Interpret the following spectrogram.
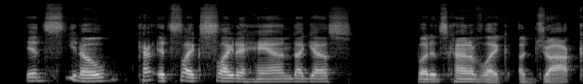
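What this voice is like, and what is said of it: Usual voice. Nothing is said of it.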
